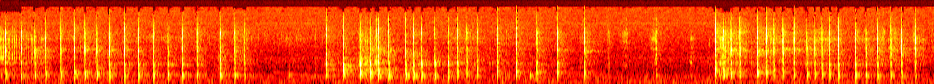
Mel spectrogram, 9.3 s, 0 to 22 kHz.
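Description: Long painted nails scratch and flick across the dense, short plastic bristles of a handheld pink and black plastic detangling hairbrush. Quick, dry, bright clicks and scratches come in rapid runs, with quieter pauses near 2.5 to 3 seconds and 6 to 7 seconds. Each flick dies away almost instantly.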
